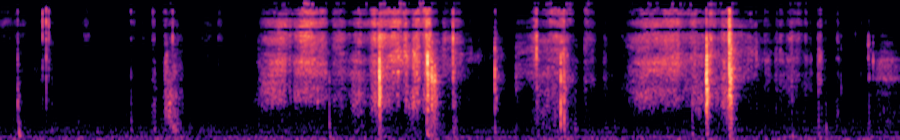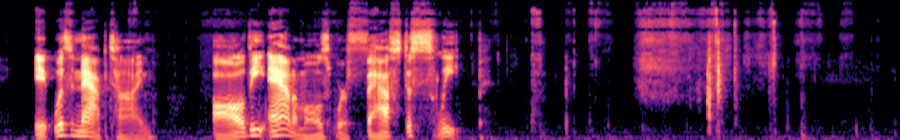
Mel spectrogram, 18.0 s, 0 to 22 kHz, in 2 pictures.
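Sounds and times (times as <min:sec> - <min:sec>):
paper pages rustling: 0:01.3 - 0:08.5, 0:13.8 - 0:18.0.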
